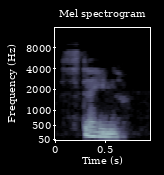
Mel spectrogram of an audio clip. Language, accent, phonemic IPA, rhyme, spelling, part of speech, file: English, Southern England, /steɪn/, -eɪn, stain, noun / verb, LL-Q1860 (eng)-stain.wav
- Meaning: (noun) 1. A discolored spot or area caused by spillage or other contact with certain fluids or substances 2. A blemish on one's character or reputation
